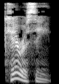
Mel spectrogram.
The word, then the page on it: kerosine: British English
